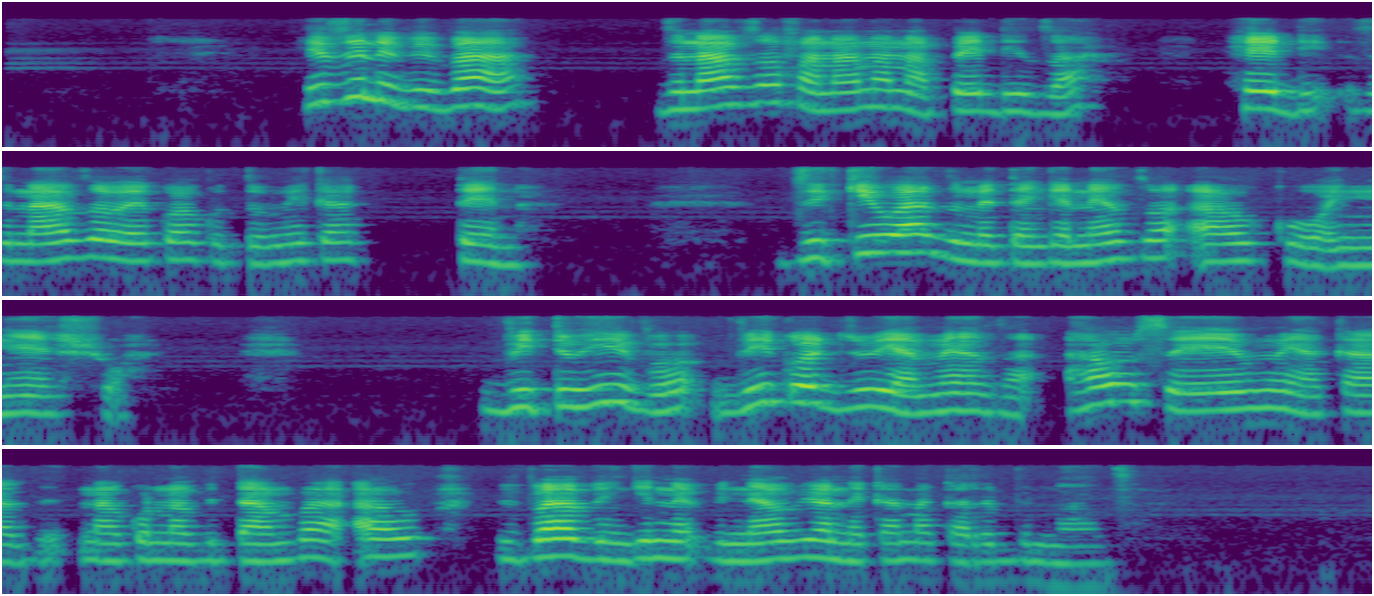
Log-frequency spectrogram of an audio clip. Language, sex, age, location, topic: Swahili, female, 25-35, Nairobi, health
